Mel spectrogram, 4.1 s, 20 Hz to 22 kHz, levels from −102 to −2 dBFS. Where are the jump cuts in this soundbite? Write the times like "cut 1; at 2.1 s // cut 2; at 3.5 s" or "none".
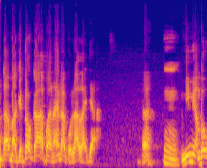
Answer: none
